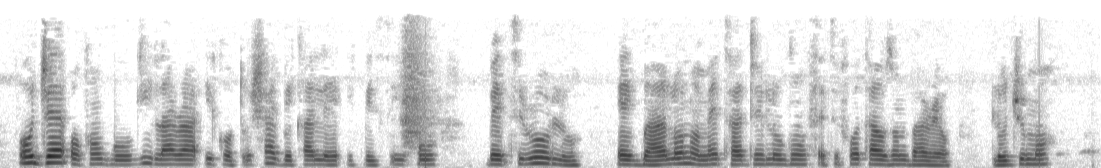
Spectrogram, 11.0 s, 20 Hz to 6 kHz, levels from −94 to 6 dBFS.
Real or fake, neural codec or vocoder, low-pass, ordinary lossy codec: real; none; 5.4 kHz; MP3, 32 kbps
